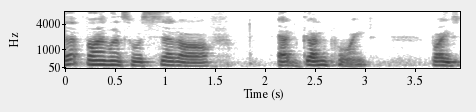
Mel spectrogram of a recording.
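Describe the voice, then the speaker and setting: A woman speaks at a fairly slow pace with a medium pitch and a dark, mellow tone. Her intonation stays fairly even. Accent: American. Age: 70s. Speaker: activist speaker. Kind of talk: testimony.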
